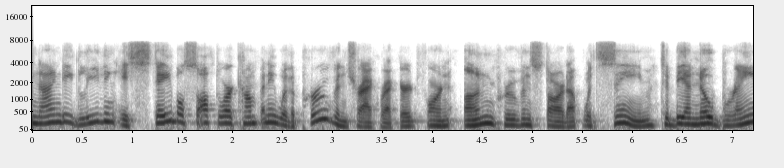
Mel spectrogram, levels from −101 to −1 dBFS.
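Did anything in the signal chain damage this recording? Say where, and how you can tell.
Yes. The damage sits at the codec stage and runs through the whole speech clip: this is the AMR wideband (HD Voice) codec at a low rate. The speech sounds rough and raspy throughout, and nothing is present above about 7.4 kHz. The vocal tract model and pulse excitation can't track the voice closely at this rate, and the top band is synthetic noise, which points to one of the lowest modes, around 8.85 kbit/s.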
